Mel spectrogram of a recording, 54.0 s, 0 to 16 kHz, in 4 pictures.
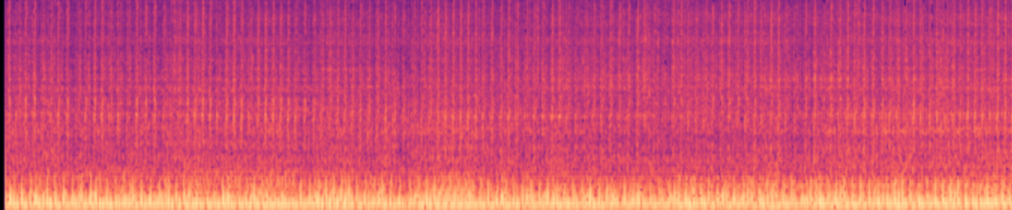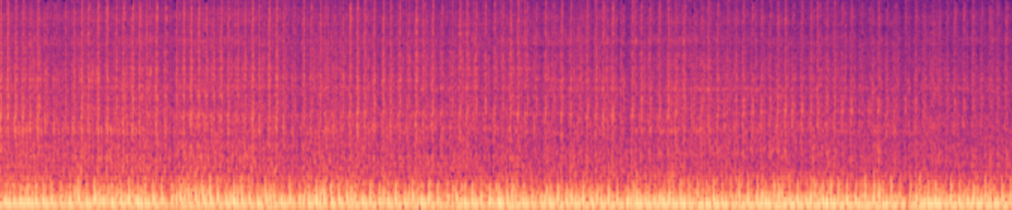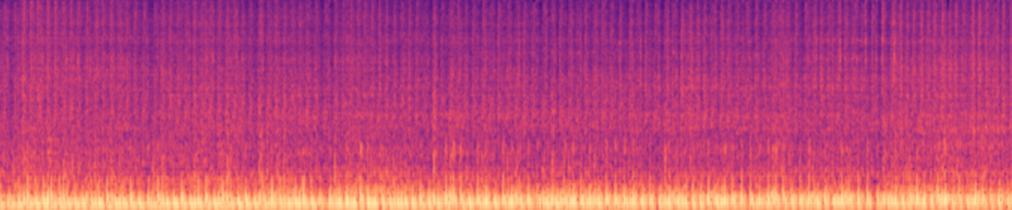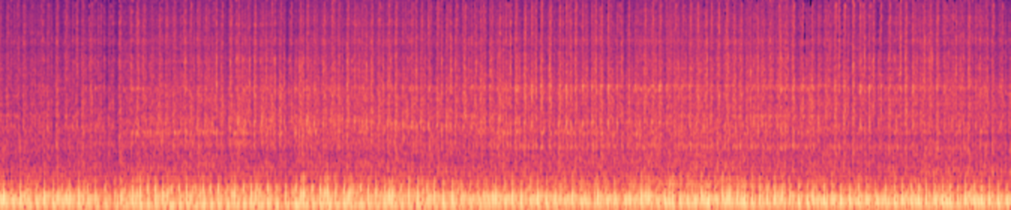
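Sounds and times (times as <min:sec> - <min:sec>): motorcycle engine idling: 0:00.0 - 0:53.9.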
